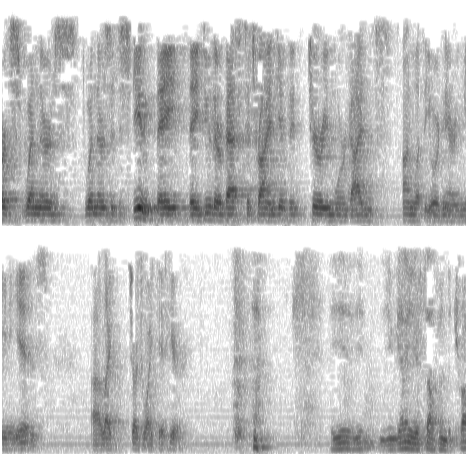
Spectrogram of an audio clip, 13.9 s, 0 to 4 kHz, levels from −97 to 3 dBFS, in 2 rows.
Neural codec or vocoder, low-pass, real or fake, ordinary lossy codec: none; 3.6 kHz; real; MP3, 16 kbps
